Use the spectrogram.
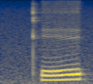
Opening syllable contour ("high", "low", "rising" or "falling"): rising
